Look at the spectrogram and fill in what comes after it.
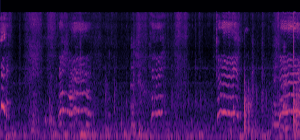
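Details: Miniature Schnauzer and American Cocker Spaniel during a relaxed morning at home; high, wavering whines and squeaky yelps in short bursts, some sliding up and down, with a person talking in between.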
